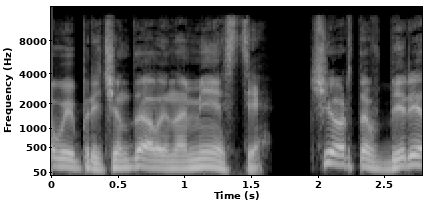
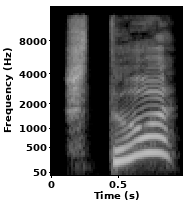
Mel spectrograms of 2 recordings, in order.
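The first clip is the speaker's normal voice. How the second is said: very high female squeal of surprise; shocked exclamation. A narrator's reading. Masha hearing the captive's revelation, high shocked cry. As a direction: shoot the pitch right up in disbelief. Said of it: "воскликнула Маша".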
